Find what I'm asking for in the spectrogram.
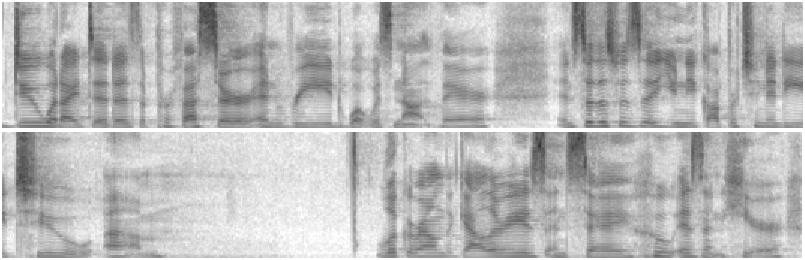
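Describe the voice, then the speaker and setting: A woman's voice: fairly high pitch, big-room sound. A woman from Senegal speaking on a panel, thoughtful and articulate. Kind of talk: panel discussion.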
